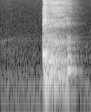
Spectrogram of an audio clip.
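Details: Person with a bad barking cough while trying to read: a single harsh, abrupt cough after a moment of quiet.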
